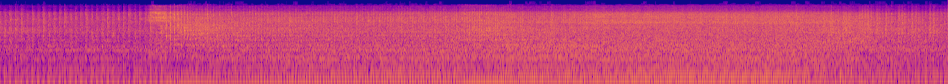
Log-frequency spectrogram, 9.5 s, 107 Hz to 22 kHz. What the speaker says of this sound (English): I ought to run that D-17 a little bit, get that manifold hot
